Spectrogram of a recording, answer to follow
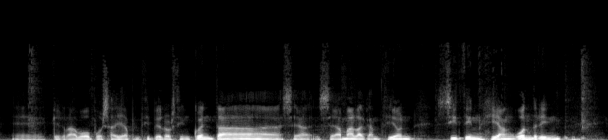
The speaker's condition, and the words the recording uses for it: None; typical speech.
